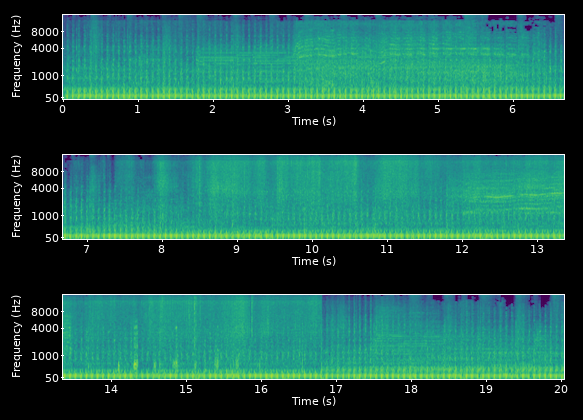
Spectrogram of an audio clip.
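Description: A vehicle engine running steadily at idle, a constant low hum with an even pulse. Faint, short high warbling sounds come twice, a few seconds in and about twelve seconds in.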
